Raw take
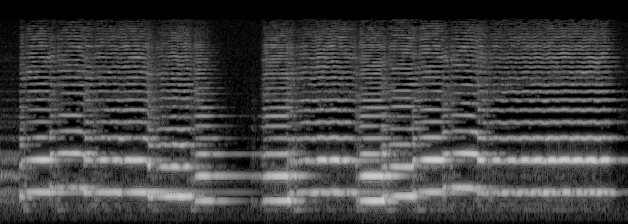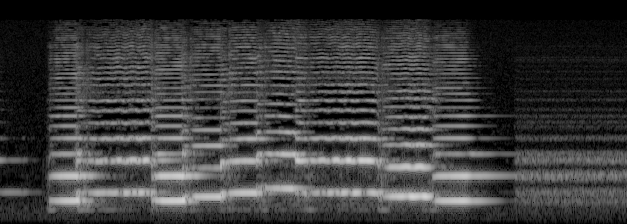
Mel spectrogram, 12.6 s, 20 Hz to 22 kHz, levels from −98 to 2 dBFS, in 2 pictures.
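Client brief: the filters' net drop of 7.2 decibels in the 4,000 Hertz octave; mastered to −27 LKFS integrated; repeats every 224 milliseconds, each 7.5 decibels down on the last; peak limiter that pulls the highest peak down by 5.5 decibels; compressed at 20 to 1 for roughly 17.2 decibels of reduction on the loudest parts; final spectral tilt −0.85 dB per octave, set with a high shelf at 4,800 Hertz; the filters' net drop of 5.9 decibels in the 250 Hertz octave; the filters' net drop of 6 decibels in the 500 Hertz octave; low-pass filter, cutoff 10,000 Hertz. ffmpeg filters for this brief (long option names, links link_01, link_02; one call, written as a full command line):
ffmpeg -i in.wav -af "lowpass=10000,equalizer=frequency=250:width_type=o:gain=-5,equalizer=frequency=500:width_type=o:gain=-5.5,equalizer=frequency=4000:width_type=o:gain=-6,highshelf=frequency=4800:gain=-8,acompressor=threshold=-37dB:ratio=20,alimiter=level_in=10.5dB:limit=-24dB:level=0:latency=1,volume=-10.5dB,aecho=1:1:224|448|672|896|1120:0.422|0.177|0.0744|0.0312|0.0131,volume=14.5dB" out.wav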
